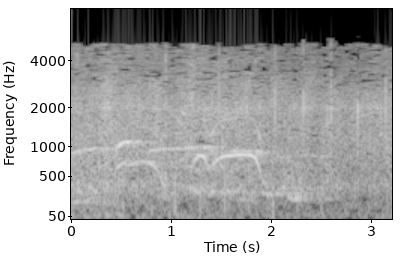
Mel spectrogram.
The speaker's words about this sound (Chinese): 真的，鼓掌，他们可以。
